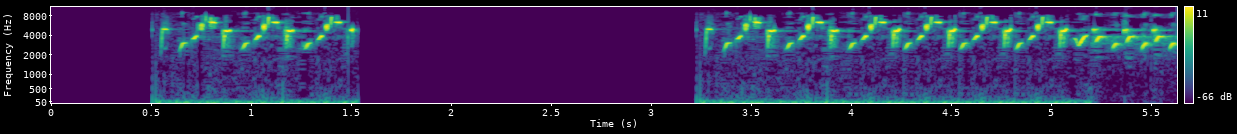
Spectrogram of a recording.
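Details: Tunisian European goldfinch from Sfax singing a song phrase used for tutoring: two bursts of rapid, high twittering notes with short rising and falling slurs, separated by a silent pause of about two seconds.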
